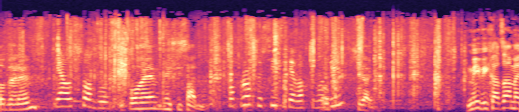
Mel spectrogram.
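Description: People talking, with continuous speech throughout and no other clear sound standing out.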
